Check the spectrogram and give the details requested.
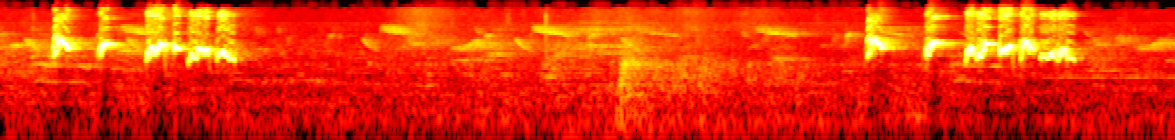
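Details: Caged red-whiskered bulbul song, played to make other birds lively: two bursts of bright, quick chirping notes about four seconds apart, each a run of short, clipped, rising and falling whistles. Faint soft notes fill the pause between.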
